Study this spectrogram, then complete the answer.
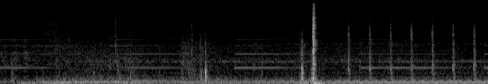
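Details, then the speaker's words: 2009 Dodge Ram 1500 with no heat: sharp plastic ticks about five a second over a low cabin hum at startup, a knocking traced to a failed heater blend door actuator. "you hear that knocking close so I kind of put two and two together it's like okay I realized when I started hearing that knocking mi'jita wasn't working"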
